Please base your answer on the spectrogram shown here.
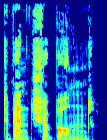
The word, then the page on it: debenture bond: British English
